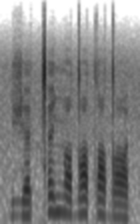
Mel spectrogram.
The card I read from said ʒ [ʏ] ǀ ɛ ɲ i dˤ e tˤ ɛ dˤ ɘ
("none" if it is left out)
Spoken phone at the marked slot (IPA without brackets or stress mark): ɛ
